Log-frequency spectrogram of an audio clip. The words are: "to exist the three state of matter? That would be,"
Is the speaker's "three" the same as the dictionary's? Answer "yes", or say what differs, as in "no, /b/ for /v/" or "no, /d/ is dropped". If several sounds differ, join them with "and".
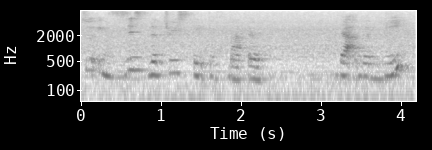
no, /t/ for /θ/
